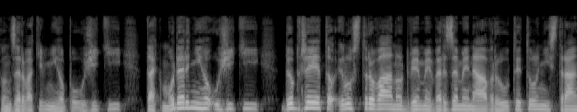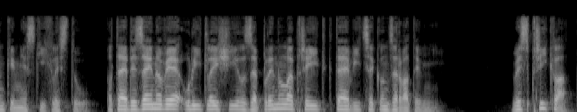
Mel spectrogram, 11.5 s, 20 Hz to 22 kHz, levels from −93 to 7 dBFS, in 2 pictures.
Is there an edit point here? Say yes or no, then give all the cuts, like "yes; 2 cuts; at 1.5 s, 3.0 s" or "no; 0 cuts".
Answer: yes; 1 cut; at 6.8 s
